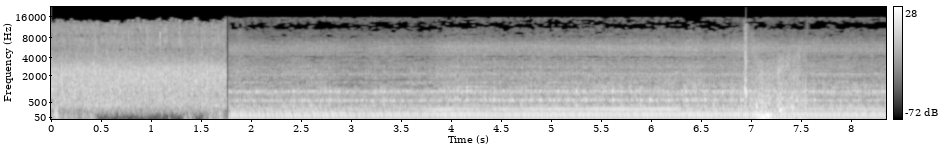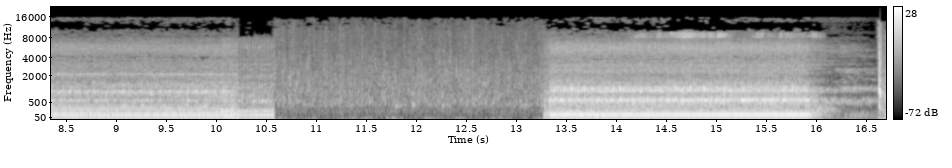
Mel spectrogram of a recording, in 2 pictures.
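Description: Running water for about the first two seconds, then a steady engine idling sound effect. It cuts out about ten and a half seconds in and returns about thirteen seconds in, with a single sharp click near the middle.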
